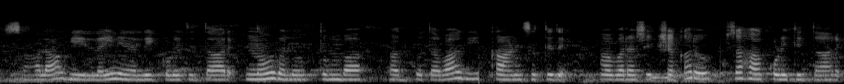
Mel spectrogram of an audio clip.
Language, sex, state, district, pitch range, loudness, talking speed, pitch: Kannada, female, Karnataka, Bijapur, 220-235 Hz, -29 LUFS, 85 wpm, 225 Hz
